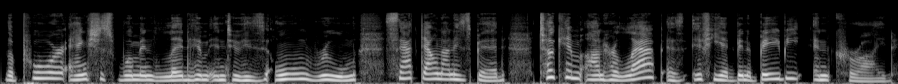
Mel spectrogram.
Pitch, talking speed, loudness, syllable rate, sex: 215 Hz, 195 wpm, -16 LUFS, 4.1 syllables/s, female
